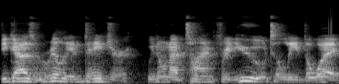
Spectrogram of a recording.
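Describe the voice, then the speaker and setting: In a put-on character voice, a man sounds raspy, gruff and booming at medium pitch. He moves at a fairly quick pace with fairly even intonation. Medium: read story. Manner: rude, brusque, casual.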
